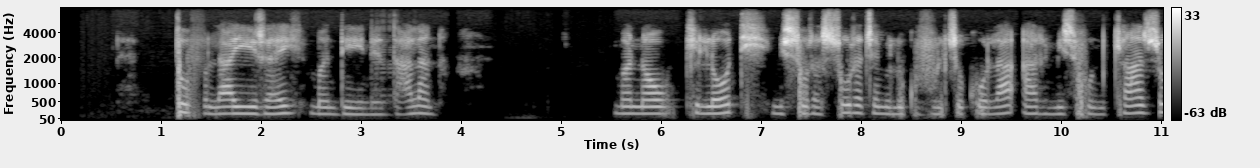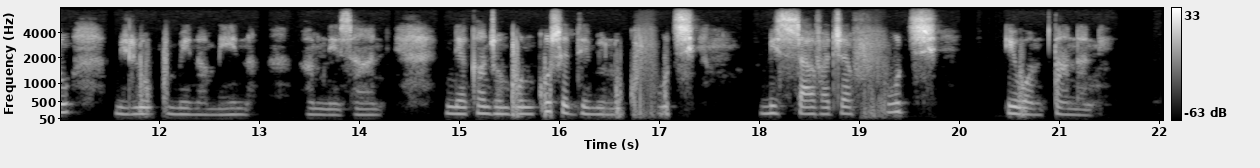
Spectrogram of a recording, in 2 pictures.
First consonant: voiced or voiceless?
voiceless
